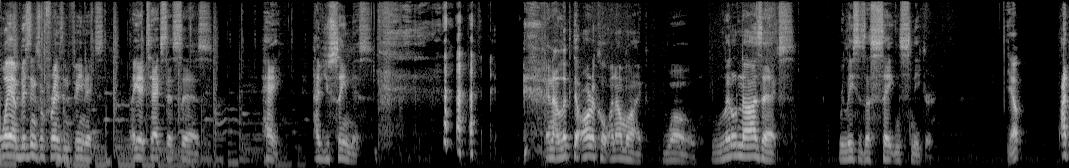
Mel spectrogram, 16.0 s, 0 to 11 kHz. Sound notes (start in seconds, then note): 5.6 laughs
